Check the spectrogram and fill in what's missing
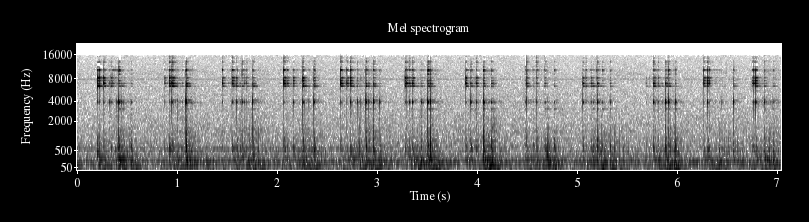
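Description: Long painted nails tap on the sides of a large, empty ribbed glass jar. The result is a quiet, irregular run of sharp, bright clicks with a faint glassy ring that dies away almost at once.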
